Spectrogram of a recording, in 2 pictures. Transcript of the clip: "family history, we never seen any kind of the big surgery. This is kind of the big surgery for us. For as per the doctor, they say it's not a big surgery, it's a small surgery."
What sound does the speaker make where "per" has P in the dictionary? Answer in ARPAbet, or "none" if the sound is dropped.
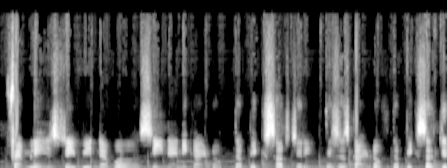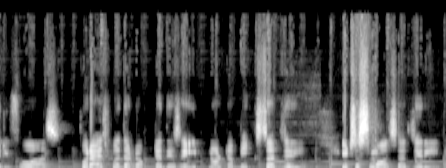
F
